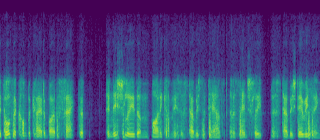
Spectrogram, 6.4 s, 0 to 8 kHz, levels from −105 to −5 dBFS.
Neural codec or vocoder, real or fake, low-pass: vocoder, 44.1 kHz, 128 mel bands, Pupu-Vocoder; fake; 7.2 kHz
